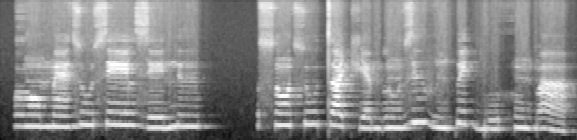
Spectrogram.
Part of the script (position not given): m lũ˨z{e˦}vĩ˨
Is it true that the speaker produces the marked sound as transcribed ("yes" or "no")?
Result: no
